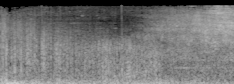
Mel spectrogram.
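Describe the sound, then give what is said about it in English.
Planet Krypton explodes in a Superman film, a loud, sustained roar of deep rumble and crackling noise that holds steady for the whole moment without a break. “as his little spaceship goes off into the galaxy, we see Krypton explode.”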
